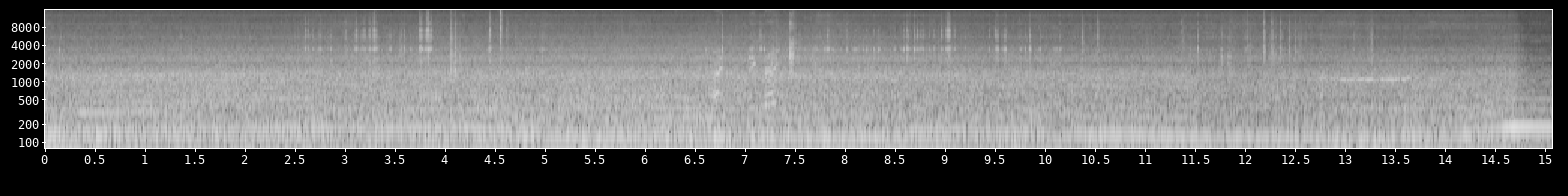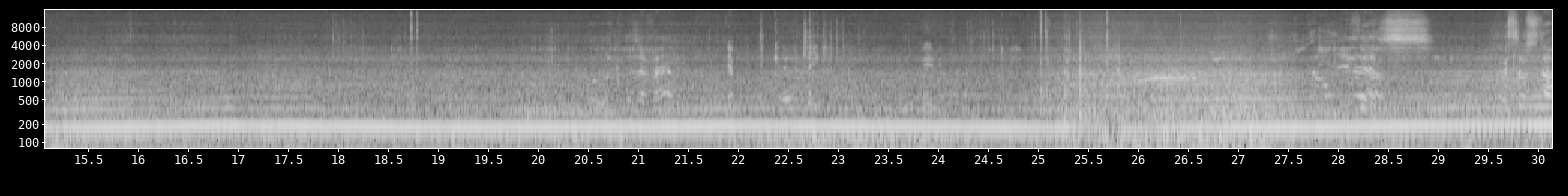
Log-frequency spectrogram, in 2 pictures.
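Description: Citroën DS3's 1.6-litre four-cylinder petrol engine heard from inside the cabin at track speed. The engine note drops in steps as the car slows for a corner. About halfway through, the revs jump up as the four-speed automatic shifts down, and the note then holds steady and high under heavy road and wind noise.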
